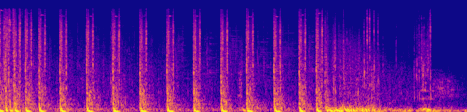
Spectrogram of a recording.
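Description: A rifle fires in rapid single shots with sharp echoing cracks.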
